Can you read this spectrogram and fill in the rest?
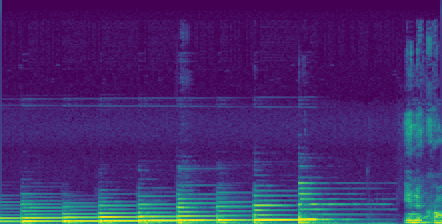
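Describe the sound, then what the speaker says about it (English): A singer voices the chromatic scale, stepping upward in half steps on about eight short, evenly spaced sung notes, clear and close, followed by a brief different vocal sound. "And that is the chromatic scale."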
